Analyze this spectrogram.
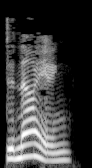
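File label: "denying", British English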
